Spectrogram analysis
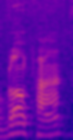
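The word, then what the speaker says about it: Blancpain: you cannot mess that out okay cool so Blanc pan did I say correctly yeah the intonation is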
